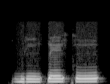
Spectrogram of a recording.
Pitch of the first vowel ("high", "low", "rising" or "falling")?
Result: low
